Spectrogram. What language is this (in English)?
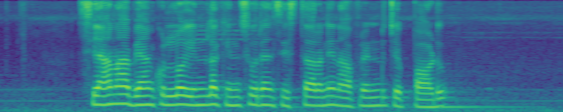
Telugu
